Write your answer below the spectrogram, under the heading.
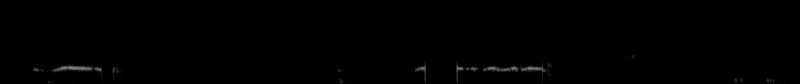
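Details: Tawny owl at night in De Mortel, Netherlands, 20 February 2021 at 22:02. A short mellow hoot is followed after a pause of about three seconds by a longer, quavering, wavering hoot, with a few faint clicks in near silence.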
